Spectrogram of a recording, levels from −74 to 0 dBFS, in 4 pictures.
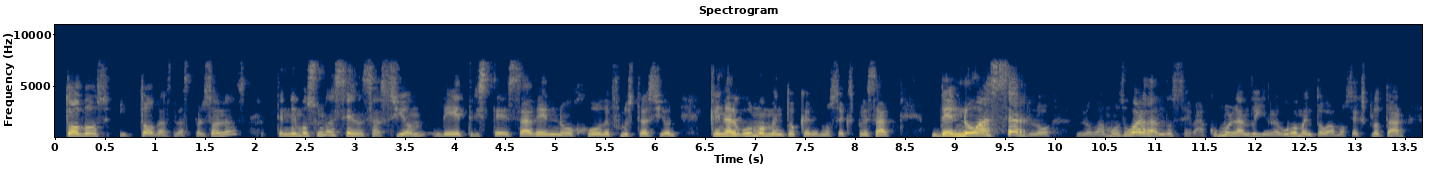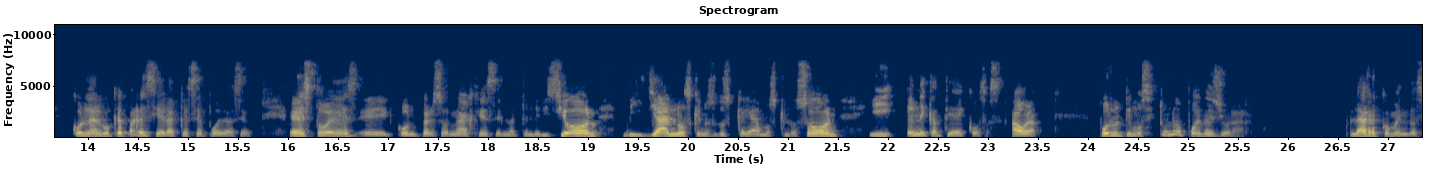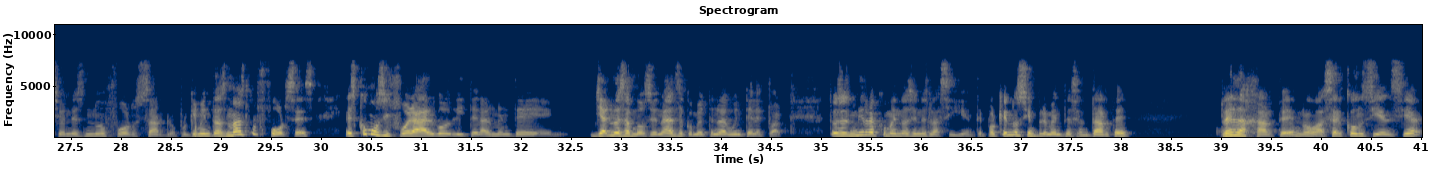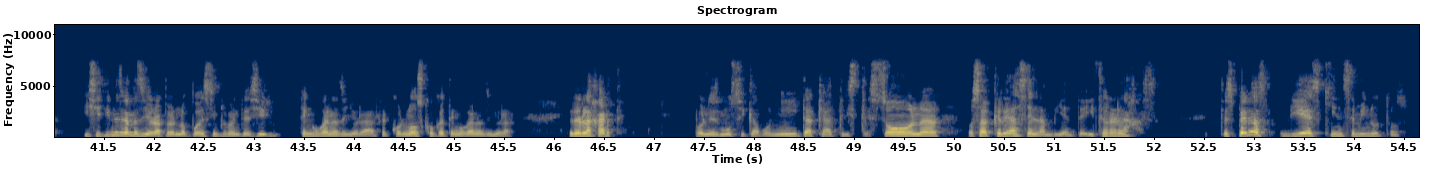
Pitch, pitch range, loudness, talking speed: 180 Hz, 155-215 Hz, -22 LUFS, 170 wpm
